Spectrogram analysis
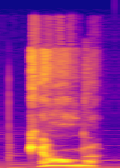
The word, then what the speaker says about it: kiln: important to know that the students are using a kiln with the m sound versus kim and a lot of students will pronounce kiln with the um at the end in rhode island we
